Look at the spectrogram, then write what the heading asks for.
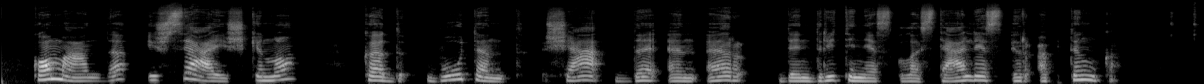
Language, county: Lithuanian, Kaunas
